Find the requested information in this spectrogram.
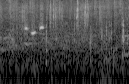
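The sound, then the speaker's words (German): A person gives three quick, high whistles to call backyard chickens in a small garden, and a few faint bird sounds follow afterward. “Hey Birds. Hey Hühner. Jetzt quäle ich sie, weil ich pfeife, aber es kein Futter gibt.”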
